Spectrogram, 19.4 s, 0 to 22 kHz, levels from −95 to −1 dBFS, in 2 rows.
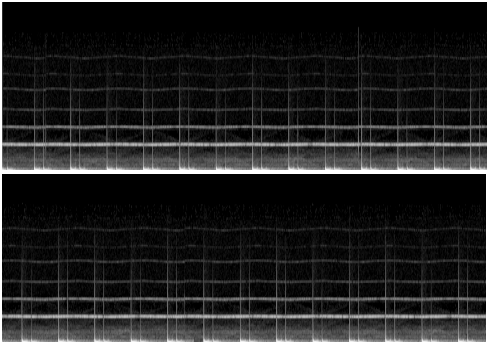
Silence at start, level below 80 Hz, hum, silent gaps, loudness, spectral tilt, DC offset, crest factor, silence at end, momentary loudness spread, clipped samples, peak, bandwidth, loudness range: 0 s; -20 dBFS; none; none; -19 LUFS; -7.5 dB/octave; under 0.1%; 12 dB; 0 s; 12 LU; under 0.1%; -4 dBFS; 6 kHz; 1 LU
